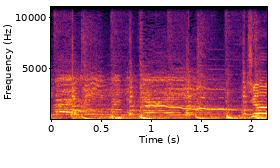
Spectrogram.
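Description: Hindi devotional bhajan music to Baba Shyam: a steady drum beat under a melody line that glides down in pitch about a second in.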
